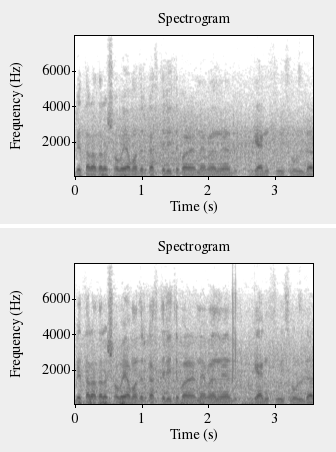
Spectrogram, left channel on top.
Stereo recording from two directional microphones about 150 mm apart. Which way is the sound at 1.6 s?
5° left (ahead or behind).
